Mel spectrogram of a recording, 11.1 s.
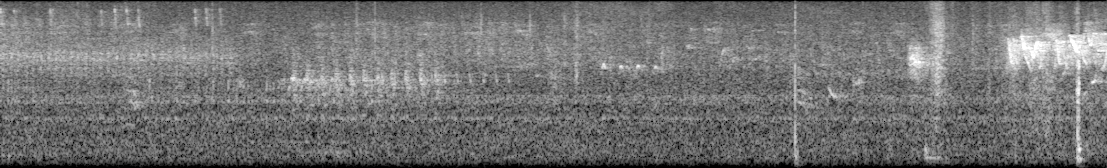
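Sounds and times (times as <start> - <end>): faint steady hiss: 0.0 - 11.0
bird chirping trill: 9.9 - 11.0.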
